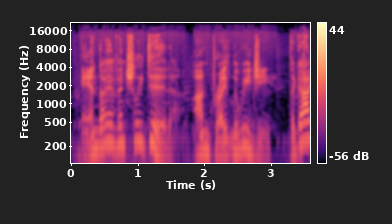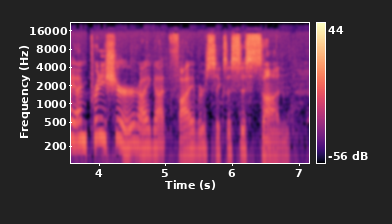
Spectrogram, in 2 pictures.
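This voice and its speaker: Over noticeable background noise, a man talks at a fairly slow pace in a high voice, his pitch swinging very widely. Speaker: gaming youtuber. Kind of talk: gameplay commentary narration.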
